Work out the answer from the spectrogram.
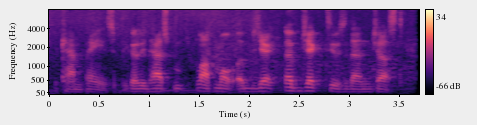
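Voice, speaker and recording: A man chatting casually about video games with a sarcastic streak and sudden loud outbursts while he plays. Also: on the low side, moderate pace, a little hiss or hum. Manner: excitable, sarcastic, bursts into loud shouts. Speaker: co-host playing a game. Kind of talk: casual gaming chat.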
